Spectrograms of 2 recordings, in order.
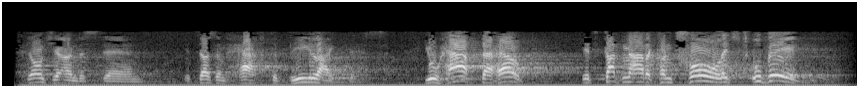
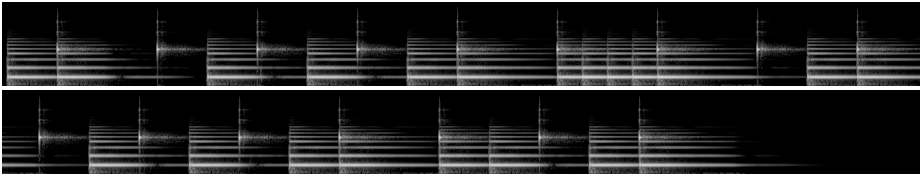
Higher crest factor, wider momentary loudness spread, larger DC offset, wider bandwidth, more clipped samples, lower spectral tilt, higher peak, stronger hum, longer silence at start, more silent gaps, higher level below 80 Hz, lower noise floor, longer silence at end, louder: about the same, 14 dB vs 18 dB; first, 18 LU vs 15 LU; first, 3% vs under 0.1%; second, 5.4 kHz vs 9.8 kHz; neither; first, -5.5 dB/octave vs -3.5 dB/octave; about the same, 0 dBFS vs 0 dBFS; neither; about the same, 0.1 s vs 0.05 s; neither; first, -36 dBFS vs -58 dBFS; second, -34 dBFS vs -86 dBFS; second, 0 s vs 1.8 s; first, -13 LUFS vs -19 LUFS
